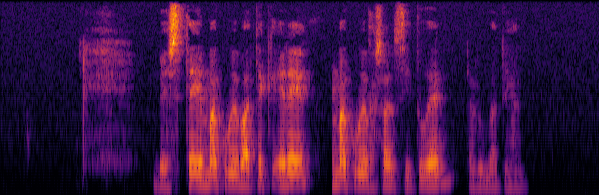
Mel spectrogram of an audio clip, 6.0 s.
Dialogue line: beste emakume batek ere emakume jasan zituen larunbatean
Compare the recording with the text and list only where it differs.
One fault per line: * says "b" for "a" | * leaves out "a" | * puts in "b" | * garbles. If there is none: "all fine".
all fine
